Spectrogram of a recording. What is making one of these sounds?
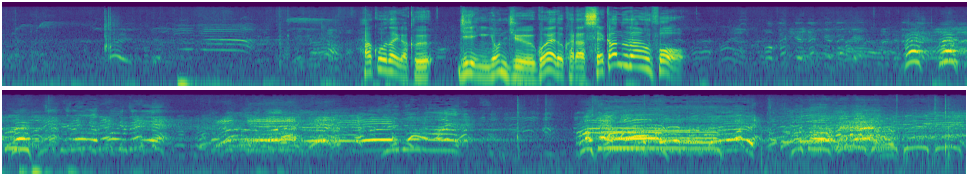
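Young men shout and cheer from the sideline outdoors.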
